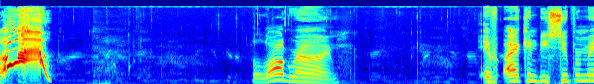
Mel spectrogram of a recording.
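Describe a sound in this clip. A young person talks with animation into a headset microphone, in short bursts.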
